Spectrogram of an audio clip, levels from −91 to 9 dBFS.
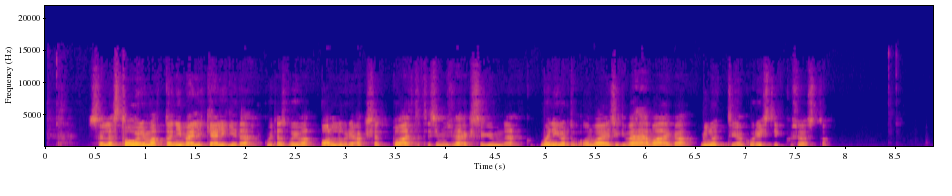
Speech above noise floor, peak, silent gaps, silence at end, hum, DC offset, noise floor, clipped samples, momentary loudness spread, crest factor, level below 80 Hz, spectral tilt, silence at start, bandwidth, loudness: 48 dB; -2 dBFS; none; 1.05 s; none; under 0.1%; -66 dBFS; under 0.1%; 12 LU; 16 dB; -62 dBFS; -6.5 dB/octave; 0.45 s; 13 kHz; -18 LUFS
